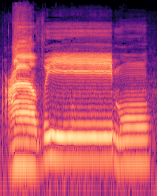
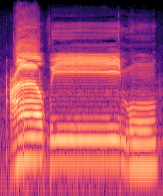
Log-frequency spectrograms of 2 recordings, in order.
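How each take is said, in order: The two takes are said the same way.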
